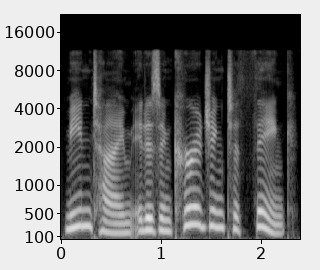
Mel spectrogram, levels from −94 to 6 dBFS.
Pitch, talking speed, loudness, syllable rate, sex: 225 Hz, 150 wpm, -16 LUFS, 4.8 syllables/s, female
